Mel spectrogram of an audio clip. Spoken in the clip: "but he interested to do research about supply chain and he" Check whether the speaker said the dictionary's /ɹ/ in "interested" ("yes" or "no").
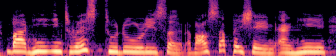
no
